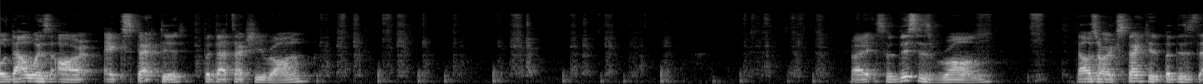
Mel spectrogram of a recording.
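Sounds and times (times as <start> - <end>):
marker scratching on paper: 3.2 - 8.4, 9.8 - 10.8.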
